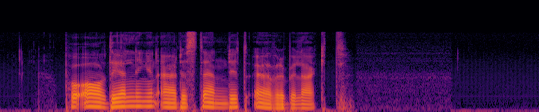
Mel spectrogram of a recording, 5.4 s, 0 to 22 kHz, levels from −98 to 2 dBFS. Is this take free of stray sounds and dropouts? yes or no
yes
